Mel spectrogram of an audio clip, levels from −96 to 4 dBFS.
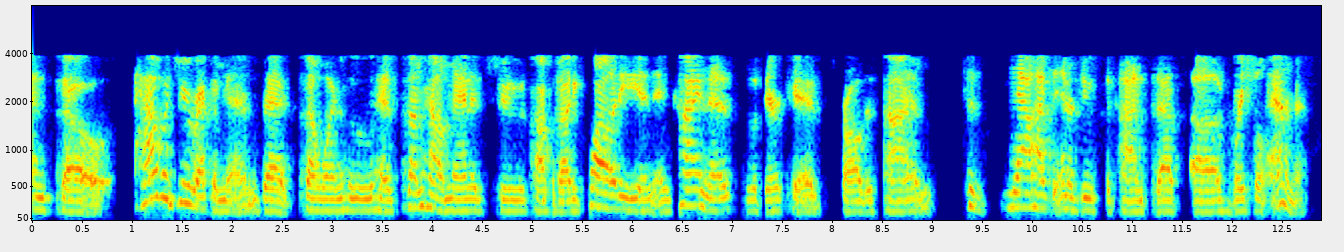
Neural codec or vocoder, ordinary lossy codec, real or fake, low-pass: vocoder, 44.1 kHz, 128 mel bands every 512 samples, BigVGAN v2; AAC, 16 kbps; fake; 7.2 kHz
